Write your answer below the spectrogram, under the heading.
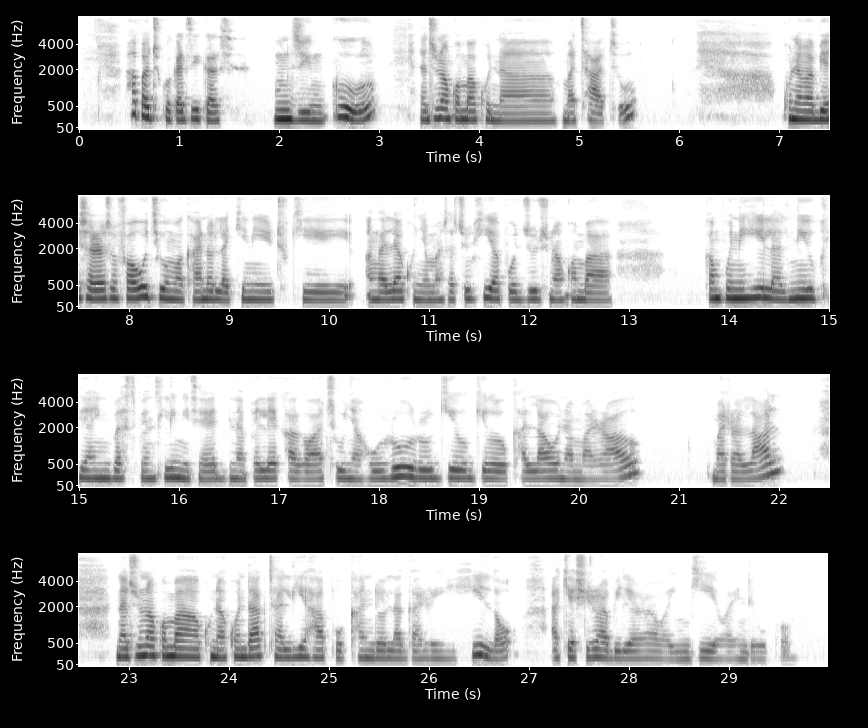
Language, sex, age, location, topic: Swahili, female, 18-24, Nairobi, government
